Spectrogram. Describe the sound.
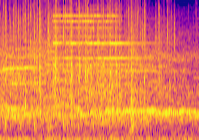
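A telephone rings for an incoming call during a game. It is a continuous, high electronic trill held steadily throughout, over a constant background hiss.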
